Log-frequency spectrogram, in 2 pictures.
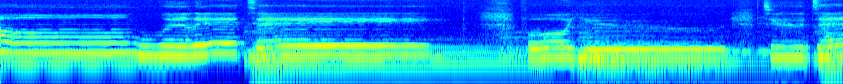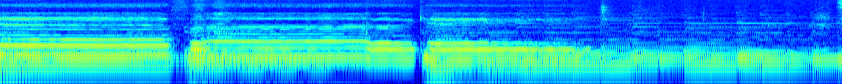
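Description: Acoustic guitar being strummed while a woman's voice sings long held notes without clear words, the pitch sliding between them.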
